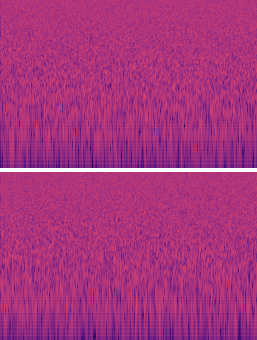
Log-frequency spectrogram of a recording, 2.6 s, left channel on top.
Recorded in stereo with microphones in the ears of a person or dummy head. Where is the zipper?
I don't hear a zipper.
